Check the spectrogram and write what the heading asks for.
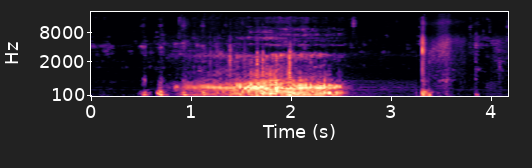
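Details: Sleeper recorded October 15, 2024: one long, rough, rattling snore lasting about two seconds, followed by a few faint snorts; snoring.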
